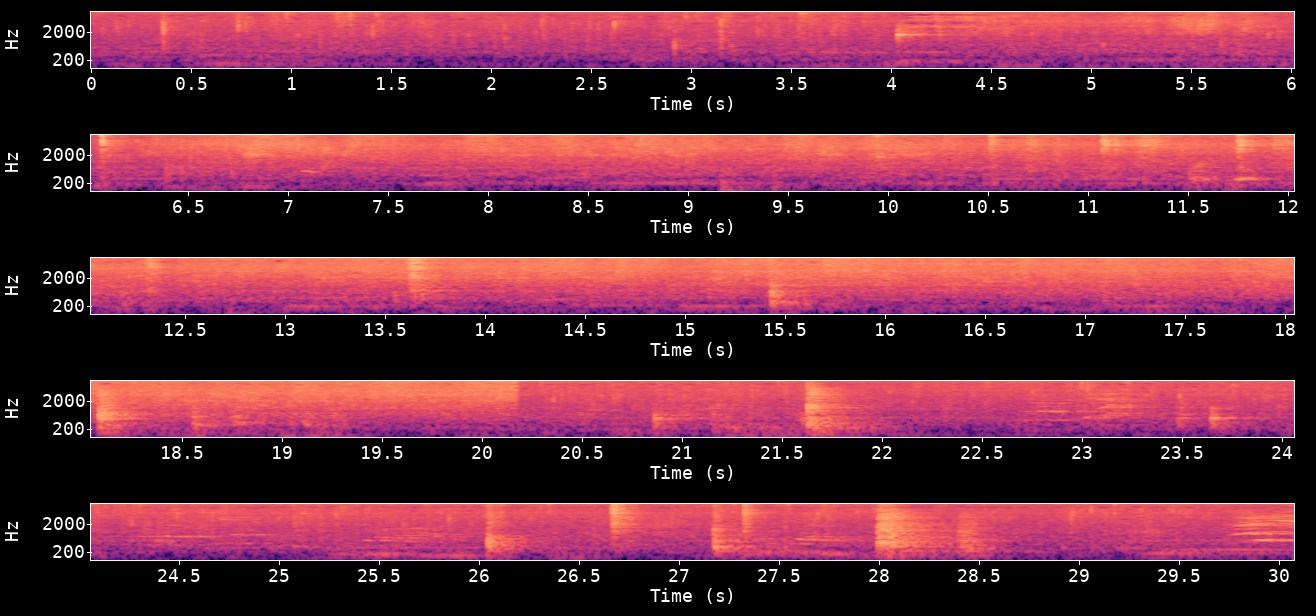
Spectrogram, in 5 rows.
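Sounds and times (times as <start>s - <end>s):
onions sizzling in oil: 0.0s - 30.0s
spatula scraping a pan: 4.1s - 17.2s.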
